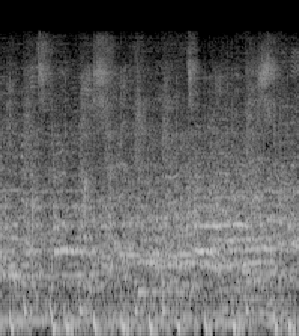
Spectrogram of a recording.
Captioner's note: cheers and applause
